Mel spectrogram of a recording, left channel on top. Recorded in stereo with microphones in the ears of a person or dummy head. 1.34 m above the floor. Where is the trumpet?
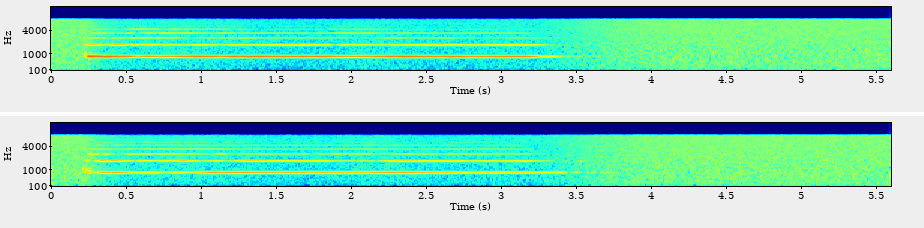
5° left (ahead or behind), 4.5 m.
